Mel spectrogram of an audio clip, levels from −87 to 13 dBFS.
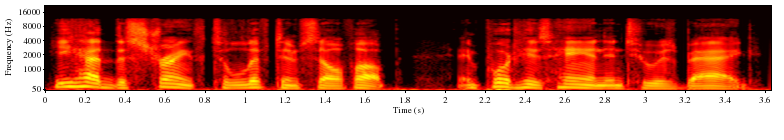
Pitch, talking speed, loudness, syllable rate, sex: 130 Hz, 250 wpm, -20 LUFS, 5.2 syllables/s, male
